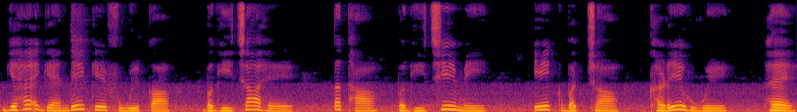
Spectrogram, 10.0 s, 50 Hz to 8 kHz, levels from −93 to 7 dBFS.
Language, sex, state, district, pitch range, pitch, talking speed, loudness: Hindi, female, Madhya Pradesh, Katni, 170-230 Hz, 180 Hz, 90 wpm, -17 LUFS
